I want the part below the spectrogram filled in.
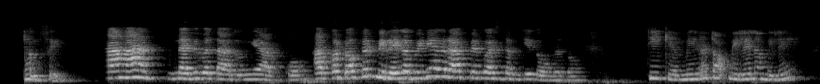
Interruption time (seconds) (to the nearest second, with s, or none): none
